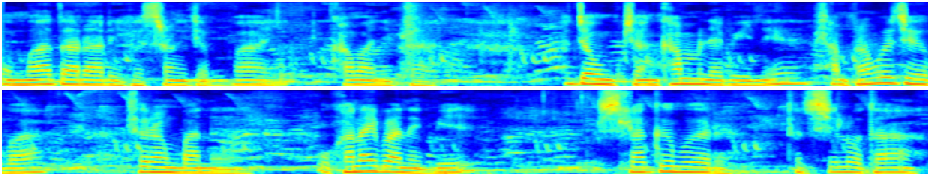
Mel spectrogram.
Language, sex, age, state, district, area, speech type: Bodo, female, 60+, Assam, Udalguri, rural, spontaneous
